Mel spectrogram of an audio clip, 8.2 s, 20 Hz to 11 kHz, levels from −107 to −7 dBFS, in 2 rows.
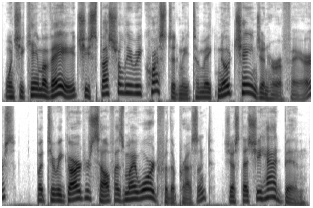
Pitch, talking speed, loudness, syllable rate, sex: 155 Hz, 225 wpm, -19 LUFS, 5.3 syllables/s, male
